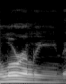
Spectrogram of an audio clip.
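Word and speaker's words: Laureline: But I've listened to several interviews with Luc Besson, directed the movie, and he refers to her as Loreline, and I think a couple other people have as well. So we were mispronouncing her name, I guess because we're not French.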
